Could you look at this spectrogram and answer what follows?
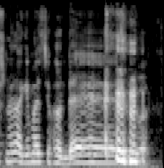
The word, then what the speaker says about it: Hollandaise: oder so und dass die Betonung in der Küche eine andere, wie sie eigentlich ist, weil die Betonung ist eigentlich auf das Es am Ende. Ach so, aber wir sagen Hollandaise.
